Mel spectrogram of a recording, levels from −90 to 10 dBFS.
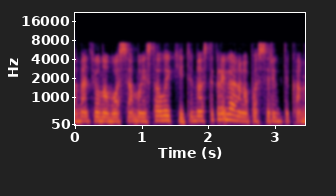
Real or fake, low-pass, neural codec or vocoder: real; 7.2 kHz; none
